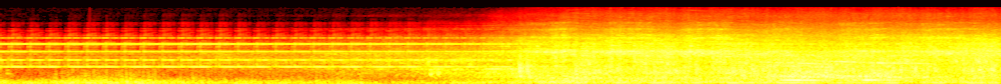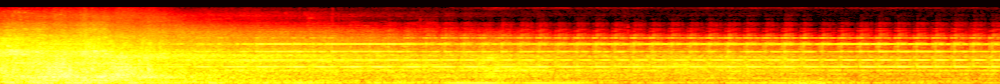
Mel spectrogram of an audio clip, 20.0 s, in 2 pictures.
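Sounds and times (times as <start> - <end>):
level crossing bells ringing: 0.2 - 20.0
train passing at speed: 3.4 - 18.8.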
